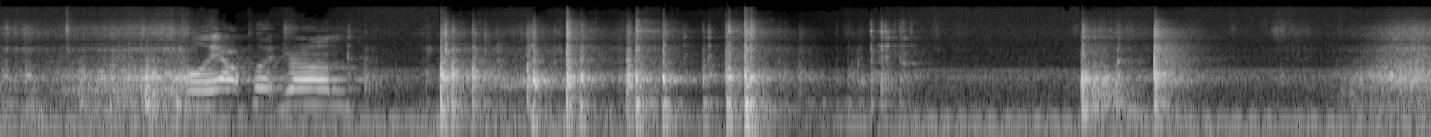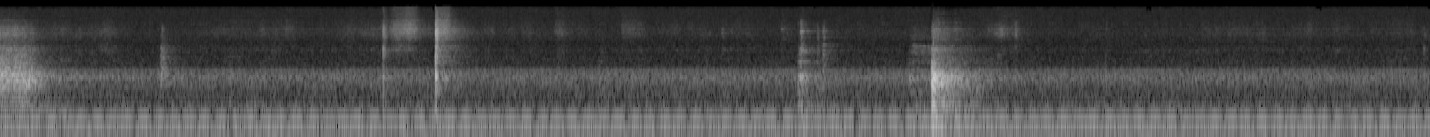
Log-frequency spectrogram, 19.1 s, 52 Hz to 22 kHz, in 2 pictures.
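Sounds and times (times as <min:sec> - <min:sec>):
steady hum: 0:00.0 - 0:19.0.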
